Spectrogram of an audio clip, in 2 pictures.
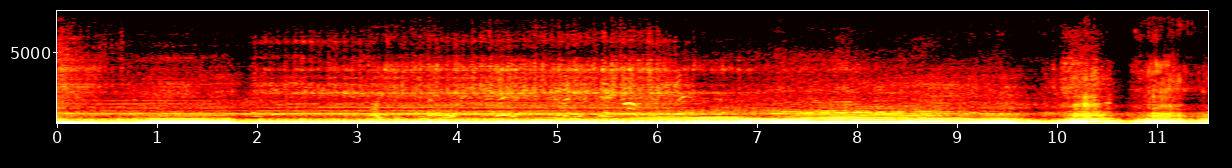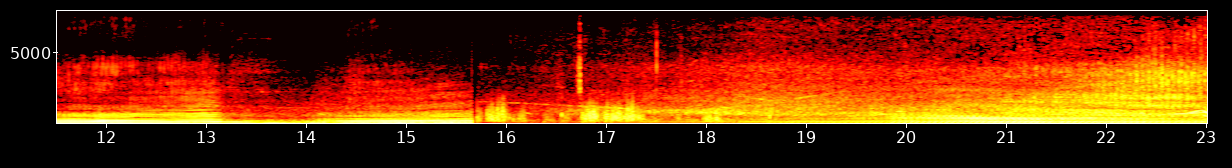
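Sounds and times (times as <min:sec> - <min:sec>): car engine running: 0:00.0 - 0:08.8, 0:17.5 - 0:23.0
car engine revving: 0:00.0 - 0:15.7, 0:17.1 - 0:23.0.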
